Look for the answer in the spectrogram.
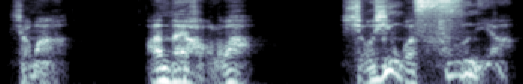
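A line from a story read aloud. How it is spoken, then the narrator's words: Tense, hushed. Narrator (Chinese): 范宇宙的心里更加紧张了，压低嗓音说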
